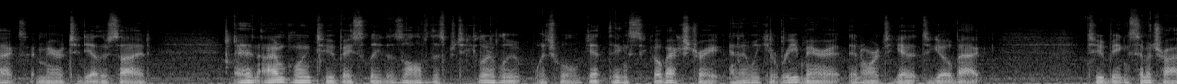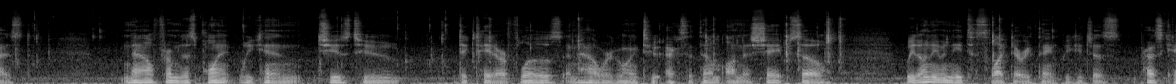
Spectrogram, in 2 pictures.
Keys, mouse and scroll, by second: 2.2 2, 2.4 click, 3.3 shift+click, 4.6 ctrl+x, 7.6 alt+x, 10.4 scroll down 1, 10.8 middle click, 12.1 shift+middle click, 12.1-12.6 shift+scroll up 1, 12.6 click, 13.8 middle click, 14.3-15.1 scroll up 1, 15.1 middle click, 16.4 scroll up 1, 16.5 alt+a, 17.3 l, 18.7 k, 19.9 alt+a, 21.6 k, 22.1 click, 22.2 click, 23.4 c.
